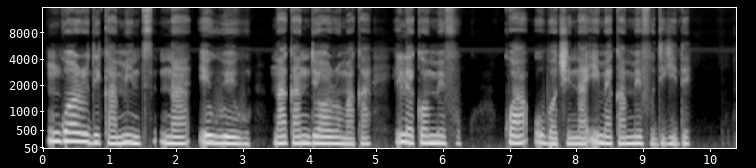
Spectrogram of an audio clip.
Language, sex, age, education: Igbo, female, 15-29, tertiary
